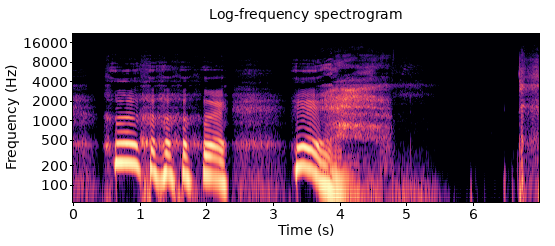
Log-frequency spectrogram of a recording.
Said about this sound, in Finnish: Siispä aloitamme parilla oikein komealla haukotuksella.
